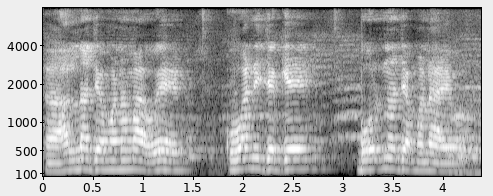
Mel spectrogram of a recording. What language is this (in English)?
Gujarati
